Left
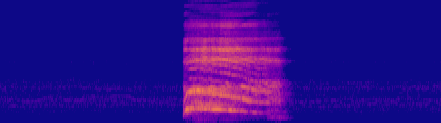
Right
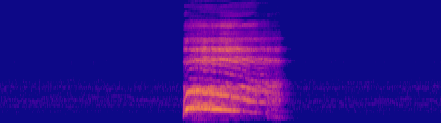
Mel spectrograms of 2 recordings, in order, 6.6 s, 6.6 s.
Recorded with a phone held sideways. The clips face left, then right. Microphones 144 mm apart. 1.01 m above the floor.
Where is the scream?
35° right (ahead or behind), 0.8 m.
